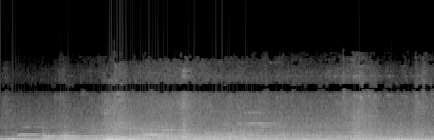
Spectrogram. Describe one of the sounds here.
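Train doors slide open with a whoosh.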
